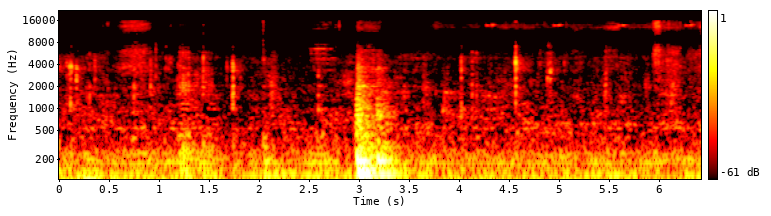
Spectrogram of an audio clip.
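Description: Faint chewing with soft wet mouth clicks and ticks as a person eats acarajé, a fried bean fritter, with one short louder low thump about three seconds in.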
